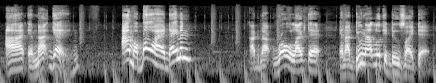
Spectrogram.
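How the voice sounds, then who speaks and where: A man talking straight to camera in blunt, profane commentary, his pitch swinging up and down as he lectures. His voice is husky and mellow, with soft music underneath. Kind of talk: casual commentary.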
